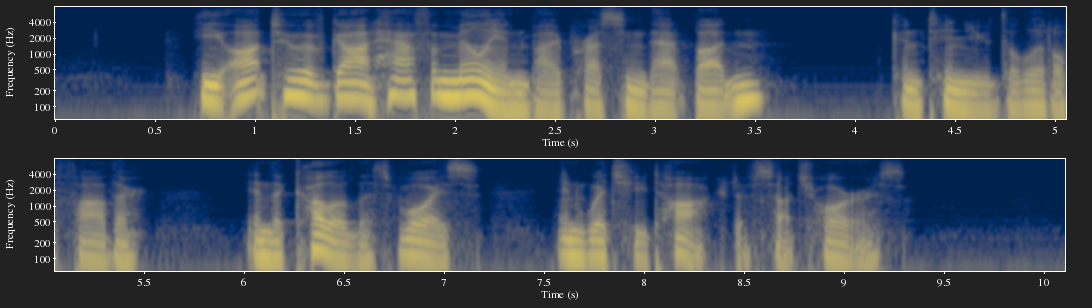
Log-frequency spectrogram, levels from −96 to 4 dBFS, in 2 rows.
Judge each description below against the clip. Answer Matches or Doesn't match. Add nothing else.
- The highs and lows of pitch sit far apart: Matches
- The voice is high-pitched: Doesn't match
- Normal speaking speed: Matches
